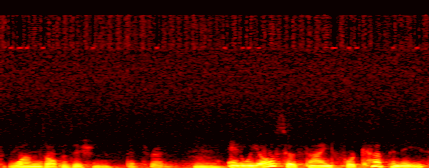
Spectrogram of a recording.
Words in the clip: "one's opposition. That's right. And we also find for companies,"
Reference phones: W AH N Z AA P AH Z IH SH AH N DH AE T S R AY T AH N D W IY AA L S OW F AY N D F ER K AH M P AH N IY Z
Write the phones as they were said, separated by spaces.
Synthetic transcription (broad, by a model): W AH N Z AA P AH Z IH SH AH N DH AE T S R AY T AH N W IY AA L S OW F AY N D F ER K AH M P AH N IY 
